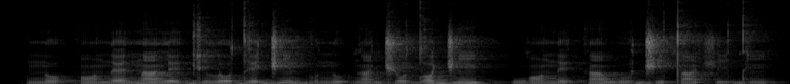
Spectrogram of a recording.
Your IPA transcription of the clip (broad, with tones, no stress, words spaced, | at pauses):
no˨ kɔ̃˨nɛ˧ nã˧le˨ɡi˨˦lo˧ de˦d͡ʒĩ˦˨bu˧nu˨ ɡã˨ d͡ʒo˧dɔ˦ d͡ʒĩ˦ | wɔ̃˧ne˨ kã˨ wu˨˦d͡ʒi˧tã˨ʃi˨ dĩ˧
